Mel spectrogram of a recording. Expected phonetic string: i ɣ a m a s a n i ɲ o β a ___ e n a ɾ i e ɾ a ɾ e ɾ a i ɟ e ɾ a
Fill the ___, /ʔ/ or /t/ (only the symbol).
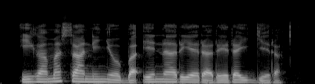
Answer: ʔ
